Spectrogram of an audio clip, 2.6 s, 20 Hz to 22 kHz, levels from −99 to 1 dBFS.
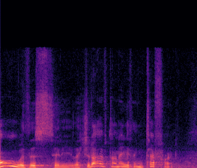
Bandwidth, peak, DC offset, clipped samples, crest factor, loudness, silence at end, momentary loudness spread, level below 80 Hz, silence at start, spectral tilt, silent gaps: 16 kHz; -8 dBFS; under 0.1%; under 0.1%; 18 dB; -27 LUFS; 0.35 s; 11 LU; -64 dBFS; 0 s; -7 dB/octave; none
